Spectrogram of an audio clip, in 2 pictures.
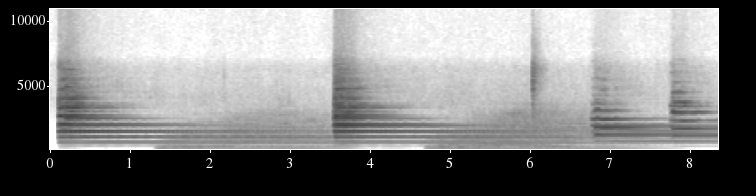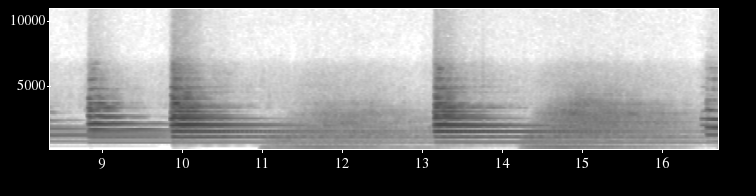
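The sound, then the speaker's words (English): The great bells of St. Petersburg toll a requiem after the death of Catherine the Great, deep strikes one after another in a slow, overlapping sequence, each ringing out loudly and decaying into a rich, sustained hum with no voices. “Catherine the Great had just died, and the great bells of St. Petersburg tolled their requiem.”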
